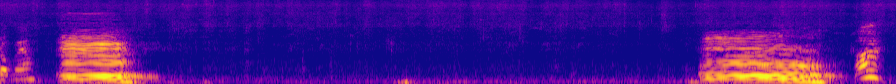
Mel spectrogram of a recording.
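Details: Tame farm cattle herded back to their pen; two loud, long, rich moos several seconds apart, each swelling then fading, with a short higher call right after the second, over a quiet low rumbling background.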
